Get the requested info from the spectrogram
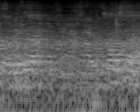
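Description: A man speaking into a handheld microphone, with a short pause about a second in.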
